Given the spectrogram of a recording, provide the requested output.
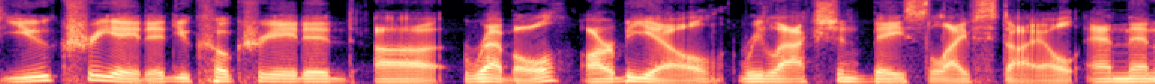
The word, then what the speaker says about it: RBL: So, I have a company called Rebel. It's spelled RBL, and it stands for relaxation-based lifestyle.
